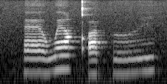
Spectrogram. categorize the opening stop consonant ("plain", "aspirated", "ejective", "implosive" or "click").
ejective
